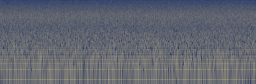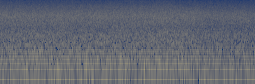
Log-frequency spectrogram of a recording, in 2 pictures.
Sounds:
waterfall, waterfall burbling

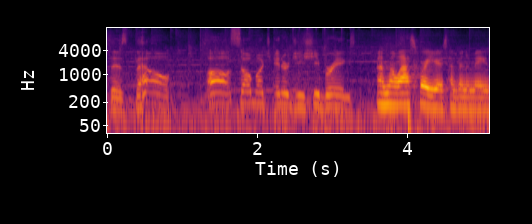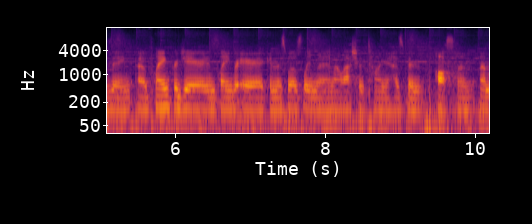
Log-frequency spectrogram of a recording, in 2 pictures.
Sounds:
music, speech

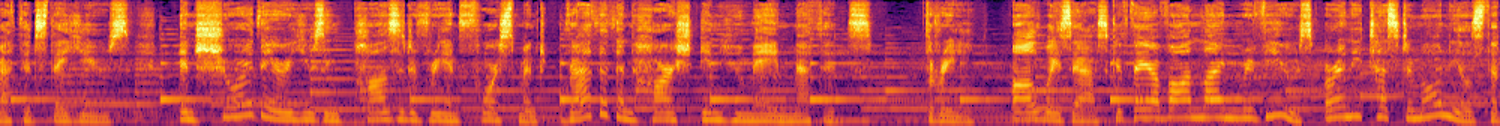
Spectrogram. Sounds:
speech, music

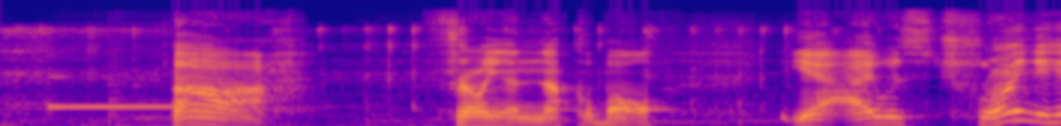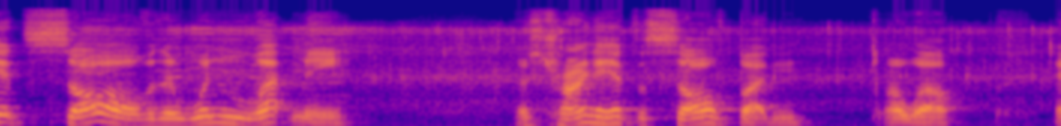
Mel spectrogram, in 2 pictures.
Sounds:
music, speech

